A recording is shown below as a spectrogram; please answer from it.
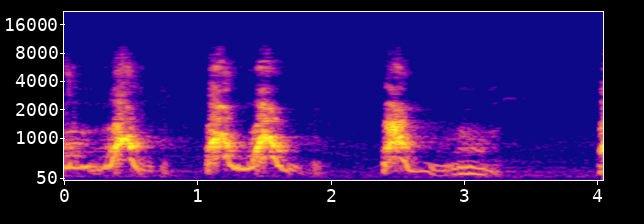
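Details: Miniature schnauzer hunting a chipmunk, giving loud yappy barks, a pair close together then a single bark trailing into a lower whine-like tail, over a faint background hum.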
